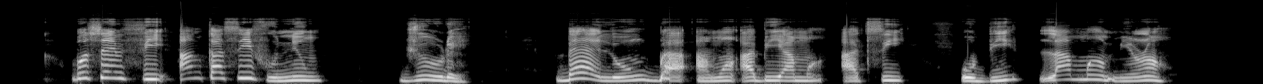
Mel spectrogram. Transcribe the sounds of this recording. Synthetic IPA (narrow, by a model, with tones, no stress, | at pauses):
bo˦se˦n̩˦fi˧a˦ŋ̩˦ka˦si˦˨fu˨nĩ˦ũ˧ | d͡ʒuː˦ɾɛ˨ | bɛː˦˨lo˨˦n̩˦ɡ͡ba˧a˨w̃ɔ̃˧ʔa˧bi˦ja˧mɔ̃˧ | a̰˨ti˧ | o˨bi˨˦ | la˦mã˦˨mĩ˨˦ɾ̃ã˦˨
